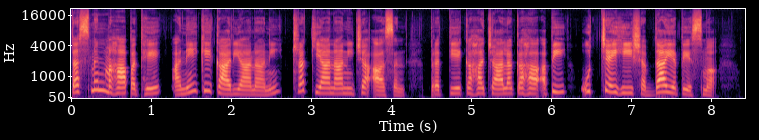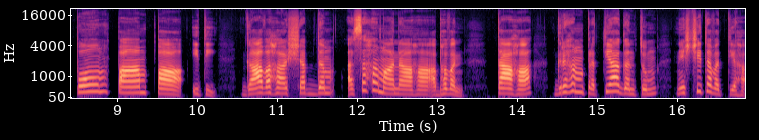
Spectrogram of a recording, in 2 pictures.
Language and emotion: Sanskrit, neutral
